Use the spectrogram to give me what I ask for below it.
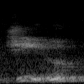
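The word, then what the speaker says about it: Dia: It's Giu, though it doesn't look like that when you spell it on the page.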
